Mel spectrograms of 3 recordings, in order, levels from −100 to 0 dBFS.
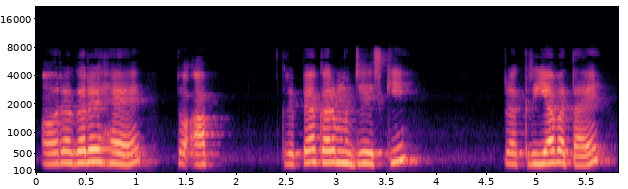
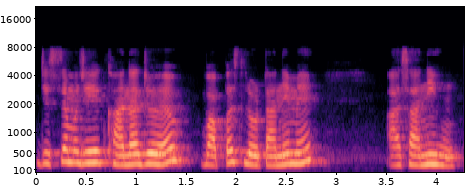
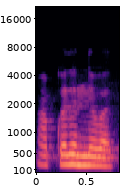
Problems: constant background noise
